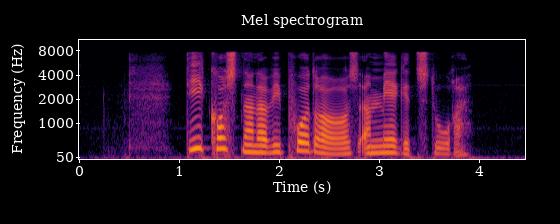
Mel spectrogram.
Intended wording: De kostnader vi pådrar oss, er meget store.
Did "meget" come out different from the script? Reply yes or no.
no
